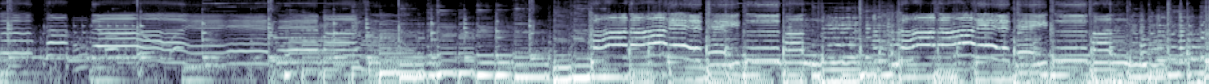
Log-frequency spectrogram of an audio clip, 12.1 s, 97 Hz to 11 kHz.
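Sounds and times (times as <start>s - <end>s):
melodic music with steady bass: 0.0s - 10.8s.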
